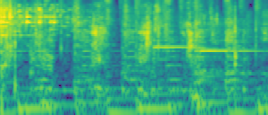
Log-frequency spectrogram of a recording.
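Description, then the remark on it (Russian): Ice is smashed and breaks apart in a busy run of sharp crunching and clinking impacts, fairly loud, over a steady low musical background. “Чем скорее вскроется лед, тем скорее наступит весна. А мы ей в этом поможем.”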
